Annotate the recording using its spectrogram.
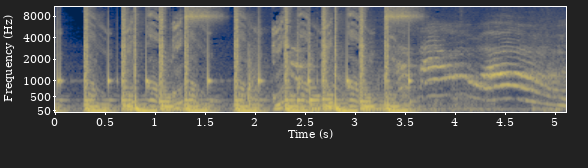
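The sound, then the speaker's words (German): Sharp, rhythmic percussive hits fill the first few seconds, then a tomcat with its claw stuck in a sofa lets out a drawn-out, wavering meow near the end, fairly loud, as it is being freed. “Wie, der Kater hing im Sofa fest?”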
